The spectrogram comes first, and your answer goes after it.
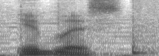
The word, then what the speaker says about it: Iblis: to Satan in Christianity Iblis emphasis on the second syllable is the Supreme demon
